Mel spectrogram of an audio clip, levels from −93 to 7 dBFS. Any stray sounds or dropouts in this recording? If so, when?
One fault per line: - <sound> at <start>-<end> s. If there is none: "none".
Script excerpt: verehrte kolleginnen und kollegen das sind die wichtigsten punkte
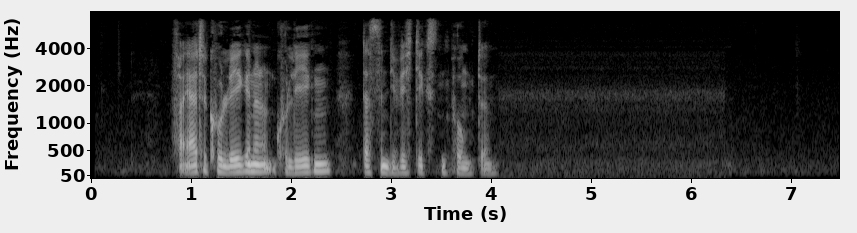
none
